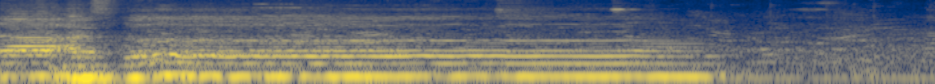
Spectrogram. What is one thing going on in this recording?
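A man chants loudly in a long, steady, drawn-out voice.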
